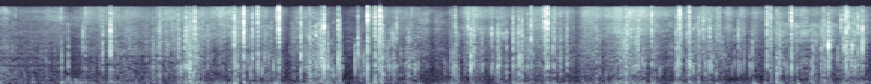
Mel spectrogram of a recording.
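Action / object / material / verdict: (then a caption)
flick / kraft paper bag / paper / none. An empty brown kraft paper bag has its folded layers handled and flicked by fingers with painted nails. The result is a steady, quiet crinkling with many sharp, bright rustles and crisp snaps, and little low end.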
